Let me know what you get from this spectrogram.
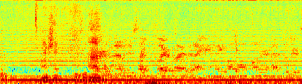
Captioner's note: speaking off mic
